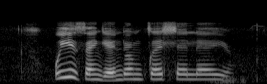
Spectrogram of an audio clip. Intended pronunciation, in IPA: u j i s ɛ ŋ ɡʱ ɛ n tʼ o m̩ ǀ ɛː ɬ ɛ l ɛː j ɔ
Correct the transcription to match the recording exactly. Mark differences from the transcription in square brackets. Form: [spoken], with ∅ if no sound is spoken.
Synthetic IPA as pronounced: u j i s ɛ ŋ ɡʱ ɛ n tʼ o m̩ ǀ [ɛ] ɬ ɛ l ɛː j ɔ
